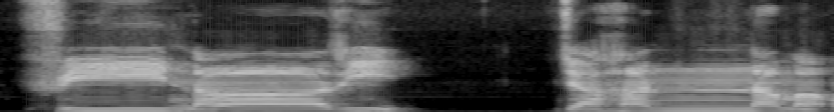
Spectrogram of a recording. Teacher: on the noon there is a shad sign, so we make gunna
